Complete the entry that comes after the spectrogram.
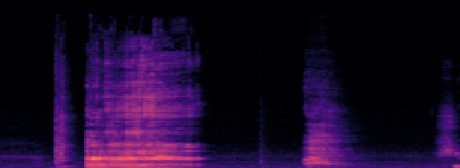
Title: Relax and burping( long version)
